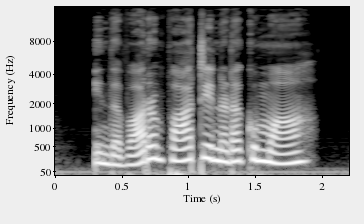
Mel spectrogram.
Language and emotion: Tamil, sad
